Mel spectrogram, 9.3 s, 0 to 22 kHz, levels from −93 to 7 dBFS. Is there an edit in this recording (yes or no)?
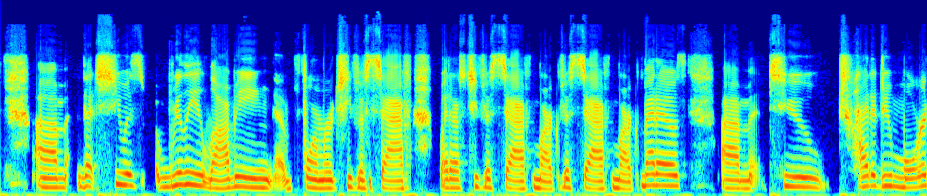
yes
